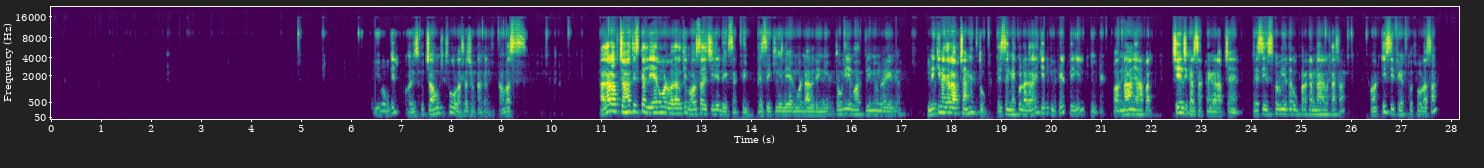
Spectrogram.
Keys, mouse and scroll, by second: 6.1 v, 7.2-8.8 shift+drag, 9.3 e, 9.8 click, 10.3 v, 11.5 click, 15.8 space, 16.0 right click, 16.2 click, 17.2 alt+scroll down 1, 17.5 alt+scroll up 1, 18.3 right click, 18.5 click, 18.6 click, 19.8 alt+scroll down 1, 20.4 right click, 20.9 space, 21.0 right click, 21.0 space, 21.2 click, 21.2 space, 23.4-27.5 drag, 27.5 alt+scroll down 1.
